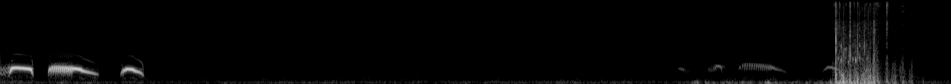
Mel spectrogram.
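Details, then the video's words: Spotted dove call used to boost pet doves or lure wild ones: three soft, low, hollow coos in quick succession, followed by long quiet, faint rustling and a brief loud burst of harsh noise near the end. "SUARA PANGGILAN BURUNG TERKUKUR"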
